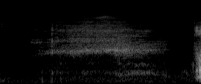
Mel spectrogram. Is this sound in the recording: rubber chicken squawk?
no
